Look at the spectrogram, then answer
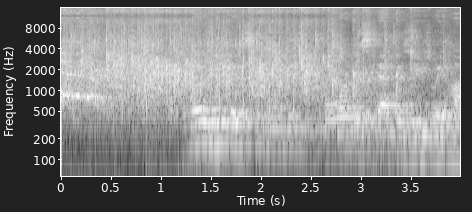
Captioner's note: cheers, applauds; applauds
